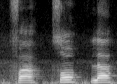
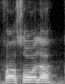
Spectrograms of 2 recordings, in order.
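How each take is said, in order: First: The syllables are read slowly and separately. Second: The syllables are read quickly in succession. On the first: "Kita baca pelan-pelan" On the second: "Kalau dipercepat"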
